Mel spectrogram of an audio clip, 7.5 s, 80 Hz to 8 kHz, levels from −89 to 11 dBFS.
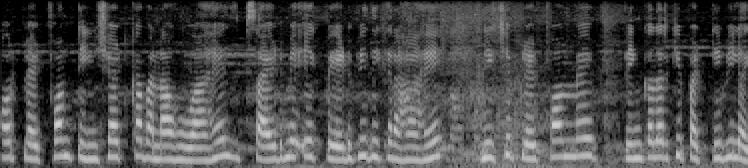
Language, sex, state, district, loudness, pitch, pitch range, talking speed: Hindi, female, Chhattisgarh, Korba, -18 LUFS, 260 Hz, 240-280 Hz, 190 wpm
